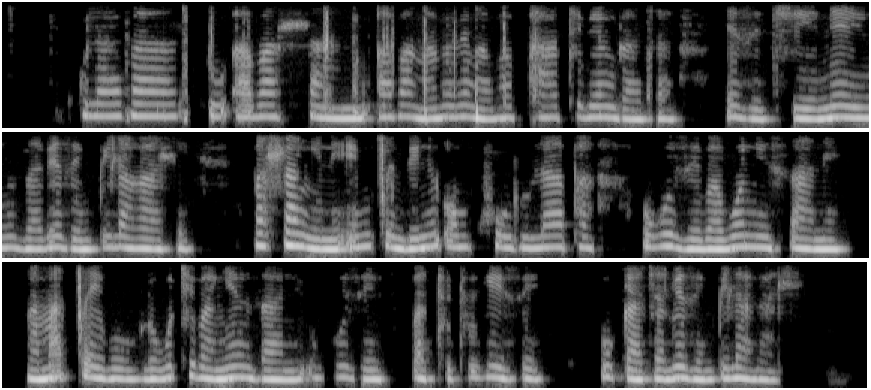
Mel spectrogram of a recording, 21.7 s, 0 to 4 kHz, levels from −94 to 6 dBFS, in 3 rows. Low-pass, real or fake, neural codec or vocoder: 3.6 kHz; real; none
